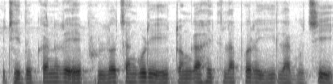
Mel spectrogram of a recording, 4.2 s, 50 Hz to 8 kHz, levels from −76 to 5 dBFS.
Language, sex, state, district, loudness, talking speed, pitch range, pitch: Odia, male, Odisha, Malkangiri, -18 LUFS, 100 wpm, 95-110 Hz, 105 Hz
